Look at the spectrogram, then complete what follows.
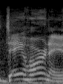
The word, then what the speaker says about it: Desharnais: Learn your French Canadian. Well, it says Desharnais in terms of how you pronounce it. You may not want us to clip this one if he signs. Vincent Desharnais.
